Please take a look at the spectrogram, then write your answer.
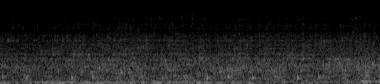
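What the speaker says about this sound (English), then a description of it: "I can hear water flowing in this." Steady broadband rush of flowing water inside a windmill in a video game, continuous and fairly even with a faint low mechanical rumble beneath, no talking.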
